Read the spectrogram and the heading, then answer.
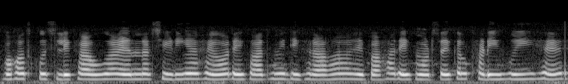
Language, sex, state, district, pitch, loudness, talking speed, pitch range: Hindi, female, Punjab, Fazilka, 240 Hz, -14 LUFS, 210 wpm, 235-255 Hz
